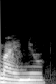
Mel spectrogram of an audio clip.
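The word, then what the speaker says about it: minute: Compact and माइन्यूट, ये मिनट नहीं है, इसको माइन्यूट प्रोनाउंस करते हैं हम जब डिमिन्यूटिव में इसके सिनोनिम्स को पढ़ते हैं तब।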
